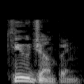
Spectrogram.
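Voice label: "queue-jumping", American English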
